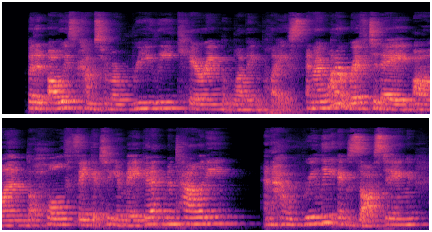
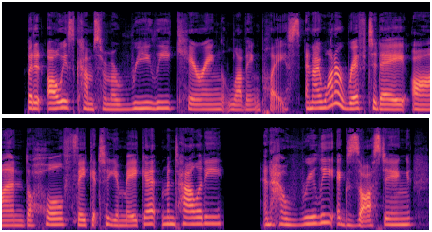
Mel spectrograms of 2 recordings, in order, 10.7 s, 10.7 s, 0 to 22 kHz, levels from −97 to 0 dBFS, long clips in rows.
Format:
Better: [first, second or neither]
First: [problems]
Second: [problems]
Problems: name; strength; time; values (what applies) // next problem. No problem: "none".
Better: second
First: off-mic speech; far // room echo; noticeable; dies away in 0.5 s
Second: none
